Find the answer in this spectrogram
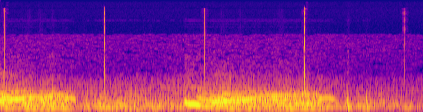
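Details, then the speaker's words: Wheezes on chest auscultation during a respiratory assessment demonstration: continuous musical, whistling tones with a few sharp clicks, from narrowed airways, usually heard on inspiration but sometimes on expiration. "wheezes are continuous cilent or musical noises usually heard on inspiration but sometimes on expiration also"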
